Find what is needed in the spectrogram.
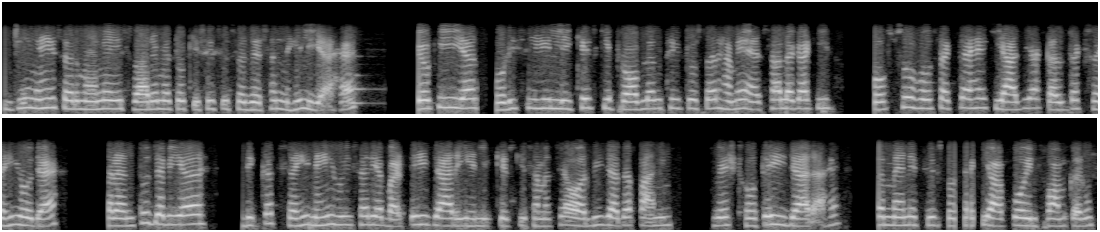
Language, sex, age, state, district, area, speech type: Hindi, male, 60+, Uttar Pradesh, Sonbhadra, rural, conversation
